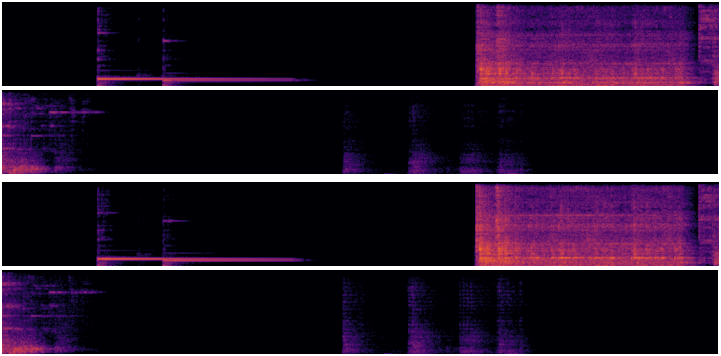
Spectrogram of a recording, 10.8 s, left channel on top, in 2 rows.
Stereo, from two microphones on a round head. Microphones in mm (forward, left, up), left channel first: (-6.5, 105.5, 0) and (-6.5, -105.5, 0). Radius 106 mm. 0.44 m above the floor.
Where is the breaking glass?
5° right (ahead or behind), 5.5 m.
